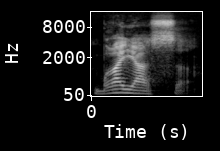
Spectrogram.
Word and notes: braiassa: braiasso

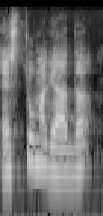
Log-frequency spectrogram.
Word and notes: estomagada: Provençal; estoumagado

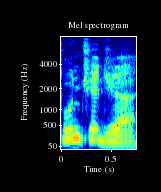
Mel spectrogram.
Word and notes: ponchejar: pouncheja

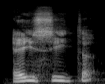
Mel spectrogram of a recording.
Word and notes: aicito: eicitou

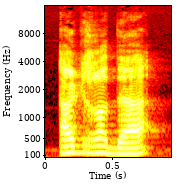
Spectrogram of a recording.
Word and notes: agotar: agouta

